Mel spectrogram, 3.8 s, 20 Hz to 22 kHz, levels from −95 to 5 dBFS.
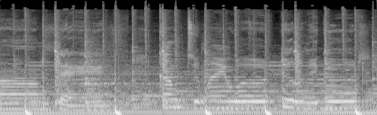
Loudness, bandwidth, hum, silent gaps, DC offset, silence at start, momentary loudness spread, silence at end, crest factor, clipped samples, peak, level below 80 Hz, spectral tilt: -12 LUFS; 19 kHz; none; none; under 0.1%; 0 s; 4 LU; 0 s; 10 dB; under 0.1%; 0 dBFS; -18 dBFS; -5.5 dB/octave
